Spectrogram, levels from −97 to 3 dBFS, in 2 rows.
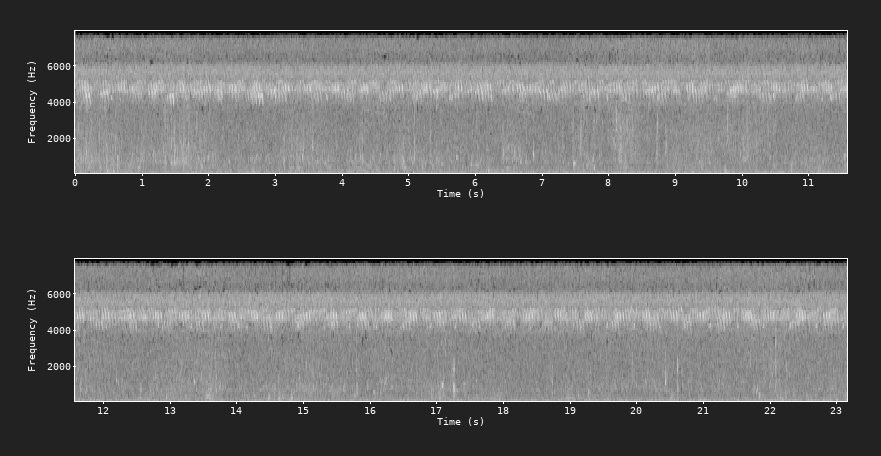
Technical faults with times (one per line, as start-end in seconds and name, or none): none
